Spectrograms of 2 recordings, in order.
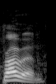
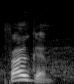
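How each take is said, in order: First: The name is said without a G sound. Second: The name is said with a hard G sound. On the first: The speaker calls it wrong. "I thought it'd be, it'd be pronounced Broham" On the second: The speaker calls it right. "there's a hard G in there"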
